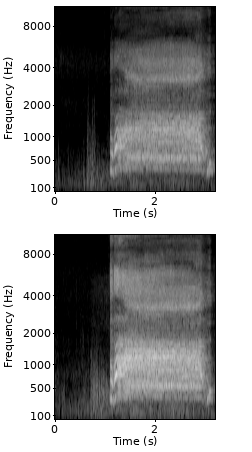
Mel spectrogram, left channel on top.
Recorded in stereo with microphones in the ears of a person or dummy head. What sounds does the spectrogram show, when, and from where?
1.1 s a scream: 70° right (ahead or behind), 0.8 m; by 3.1 s 15° right (ahead or behind), 1.3 m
